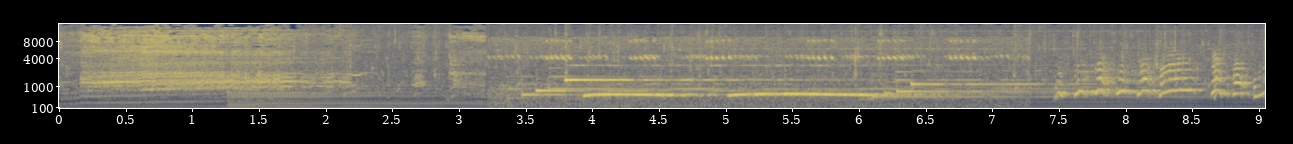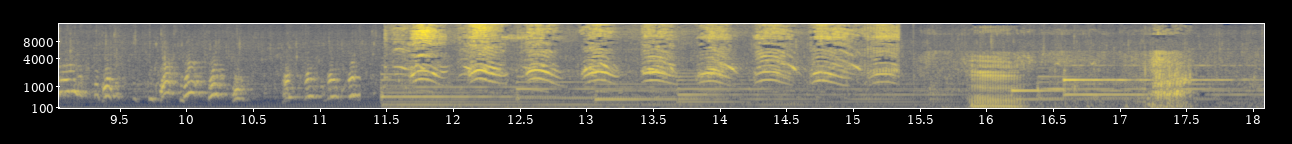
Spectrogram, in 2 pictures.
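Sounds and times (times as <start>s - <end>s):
background music: 0.3s - 18.0s
dolphins whistling: 7.4s - 16.2s
chattering bird-like calls: 11.5s - 17.6s.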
